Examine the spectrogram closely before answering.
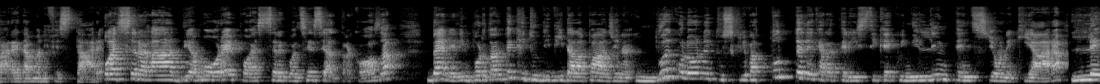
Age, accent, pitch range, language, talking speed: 30-49, native, 175-235 Hz, Italian, 175 wpm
